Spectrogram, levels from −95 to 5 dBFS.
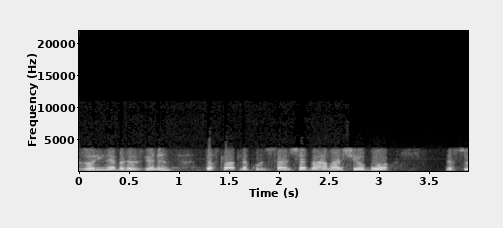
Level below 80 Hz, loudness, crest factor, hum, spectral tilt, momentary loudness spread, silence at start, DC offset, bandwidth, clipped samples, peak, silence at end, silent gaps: -68 dBFS; -20 LUFS; 16 dB; none; -7.5 dB/octave; 7 LU; 0 s; under 0.1%; 3.9 kHz; under 0.1%; -4 dBFS; 0 s; none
